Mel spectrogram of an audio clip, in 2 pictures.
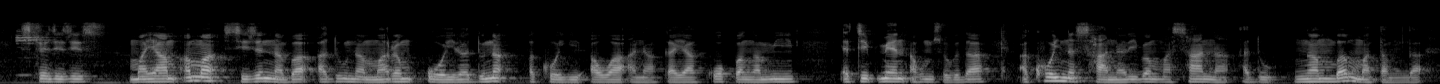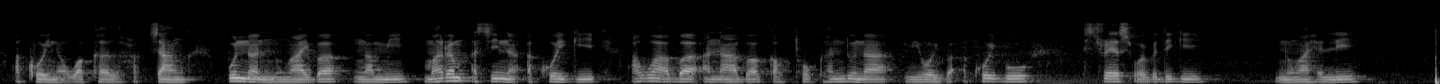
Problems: background sounds at intervals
